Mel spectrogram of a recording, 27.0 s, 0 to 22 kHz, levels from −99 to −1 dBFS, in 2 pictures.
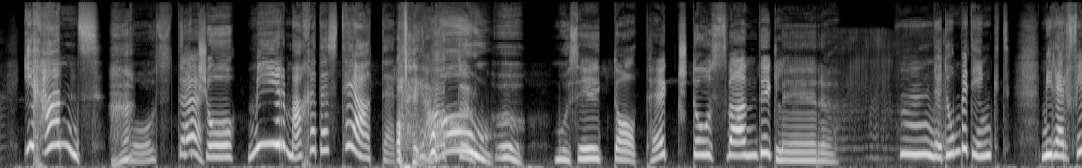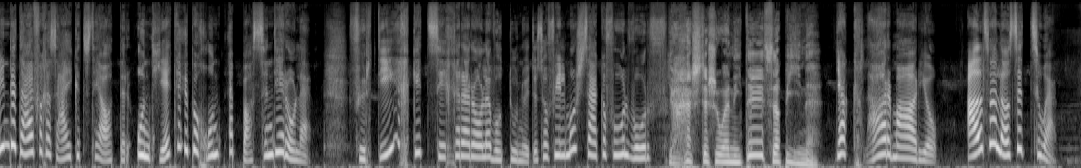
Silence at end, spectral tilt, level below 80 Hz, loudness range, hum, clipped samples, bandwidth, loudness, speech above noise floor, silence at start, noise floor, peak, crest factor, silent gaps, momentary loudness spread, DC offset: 0.35 s; -4.5 dB/octave; -48 dBFS; 4 LU; none; under 0.1%; over 20 kHz; -24 LUFS; 31 dB; 0.2 s; -55 dBFS; -6 dBFS; 18 dB; none; 12 LU; under 0.1%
